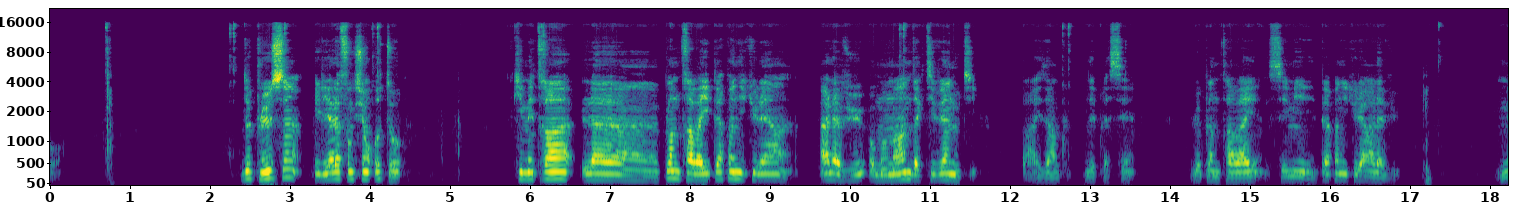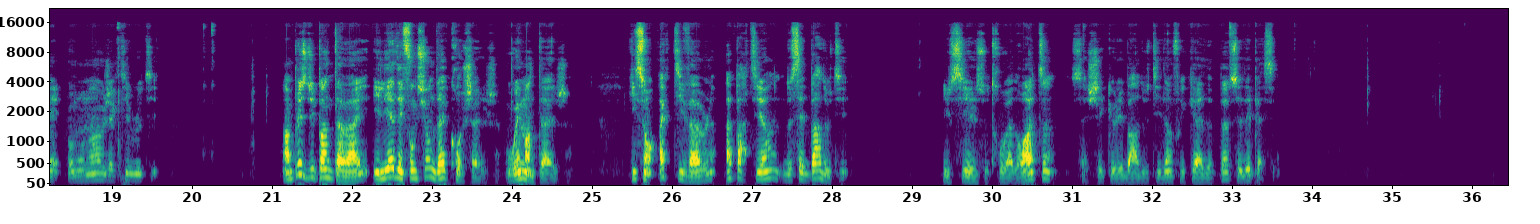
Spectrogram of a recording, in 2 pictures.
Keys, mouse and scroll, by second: 2.2 click, 2.9 click, 3.9 click, 5.4-5.8 scroll up 1, 5.9 scroll down 2, 6.5 scroll up 2, 9.4 scroll up 2, 10.6 click, 12.6 click, 15.0-15.4 scroll down 2, 16.0 scroll up 2, 17.3-19.2 shift+right drag, 20.1 click, 31.0-33.1 drag.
